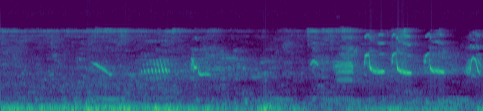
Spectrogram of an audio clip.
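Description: Birds chirping in short falling notes, a couple early and then a quick run of about five near the end, over a steady low rumble.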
